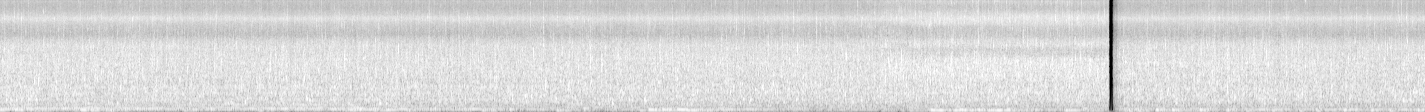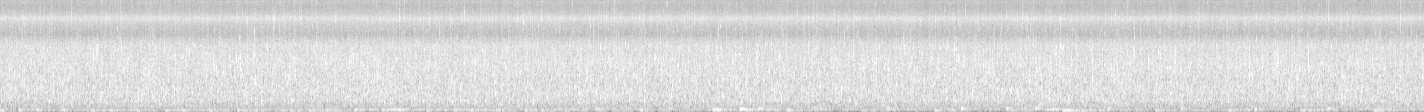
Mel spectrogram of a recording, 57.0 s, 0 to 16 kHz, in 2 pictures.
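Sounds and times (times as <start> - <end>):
flowing river water: 0.0 - 56.9.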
